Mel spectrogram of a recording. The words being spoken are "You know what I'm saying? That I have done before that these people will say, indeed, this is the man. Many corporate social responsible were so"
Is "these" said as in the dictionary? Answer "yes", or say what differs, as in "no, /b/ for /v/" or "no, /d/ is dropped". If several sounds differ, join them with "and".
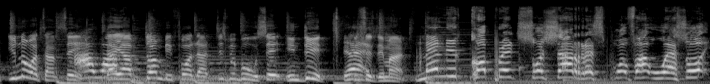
no, /s/ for /z/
